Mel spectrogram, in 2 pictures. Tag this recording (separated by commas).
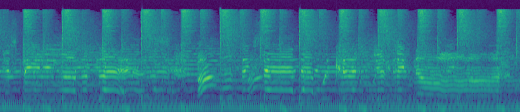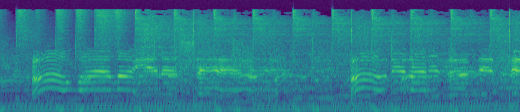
Music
